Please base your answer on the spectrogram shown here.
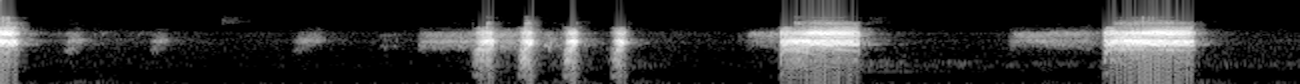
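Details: Squirrel barking while teething. A few faint soft notes, then four quick harsh bursts close together, followed by two longer, louder rasping barks about one and a half seconds apart. The setting is otherwise quiet.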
